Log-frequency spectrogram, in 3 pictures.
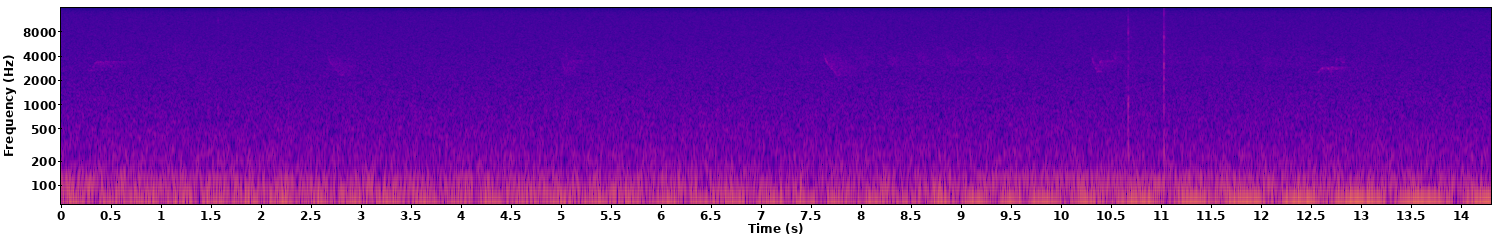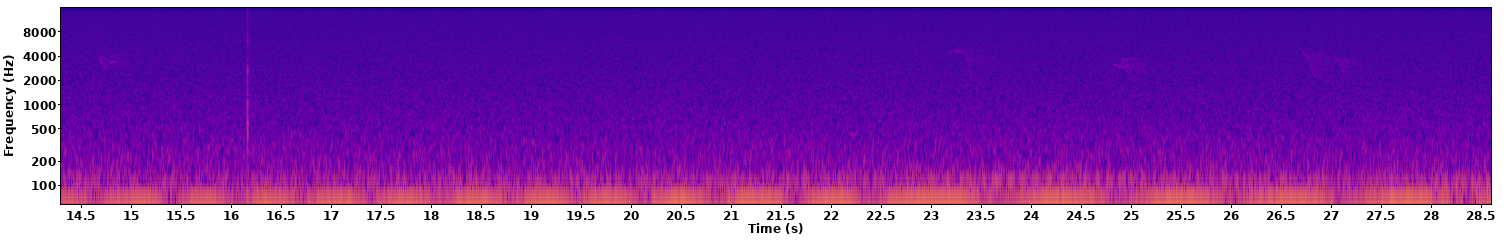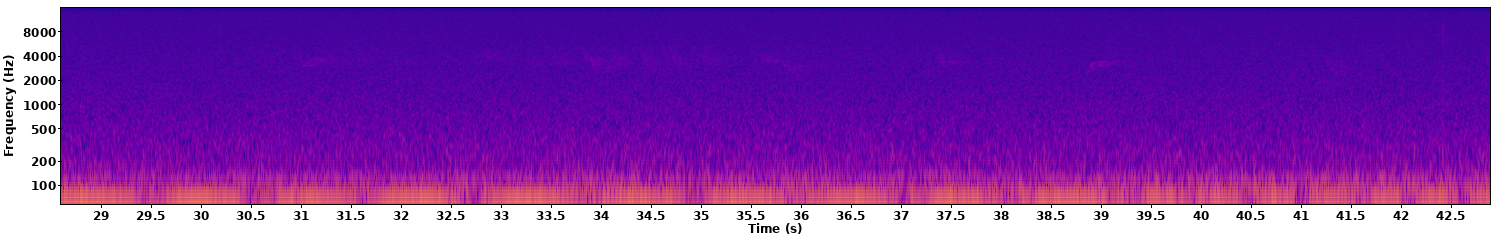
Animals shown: Blue-headed Vireo (Vireo solitarius), Ovenbird (Seiurus aurocapilla)

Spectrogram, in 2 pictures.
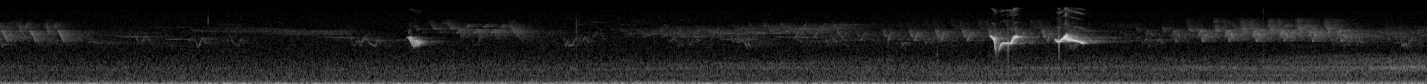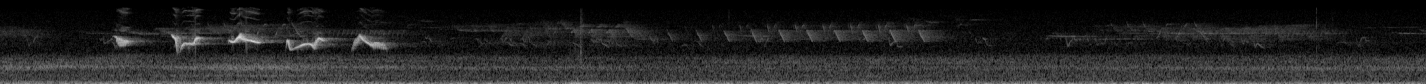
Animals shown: Black-throated Green Warbler (Setophaga virens), Mourning Warbler (Geothlypis philadelphia), Chestnut-sided Warbler (Setophaga pensylvanica), Black-throated Blue Warbler (Setophaga caerulescens), Black-capped Chickadee (Poecile atricapillus), Pine Warbler (Setophaga pinus), Blackburnian Warbler (Setophaga fusca), Red-eyed Vireo (Vireo olivaceus), Ovenbird (Seiurus aurocapilla), Scarlet Tanager (Piranga olivacea), Brown Creeper (Certhia americana)

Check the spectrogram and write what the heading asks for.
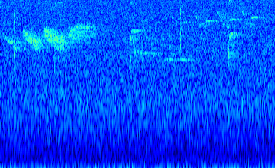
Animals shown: Blackburnian Warbler (Setophaga fusca), Black-capped Chickadee (Poecile atricapillus), Hairy Woodpecker (Dryobates villosus), Black-throated Blue Warbler (Setophaga caerulescens)

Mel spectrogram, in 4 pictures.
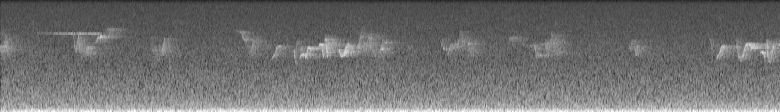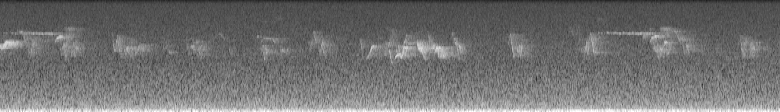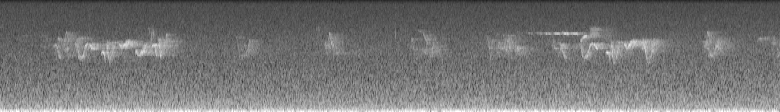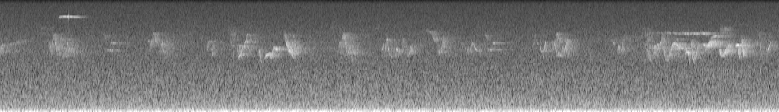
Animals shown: Scarlet Tanager (Piranga olivacea), Blue-headed Vireo (Vireo solitarius), Eastern Wood-Pewee (Contopus virens), Black-throated Green Warbler (Setophaga virens)

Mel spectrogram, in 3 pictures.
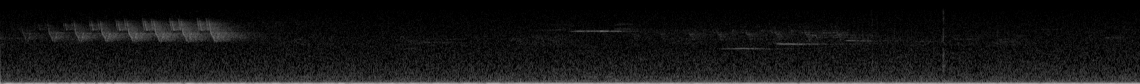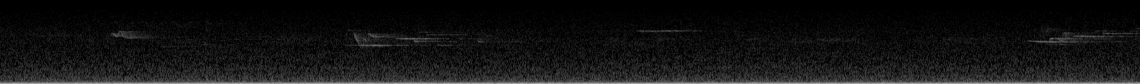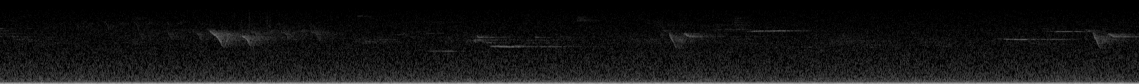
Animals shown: Hermit Thrush (Catharus guttatus), Ovenbird (Seiurus aurocapilla), Blue-headed Vireo (Vireo solitarius), Black-throated Green Warbler (Setophaga virens)

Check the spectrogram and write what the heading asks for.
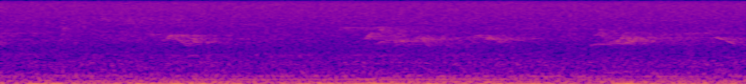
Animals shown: Red-eyed Vireo (Vireo olivaceus), Scarlet Tanager (Piranga olivacea)

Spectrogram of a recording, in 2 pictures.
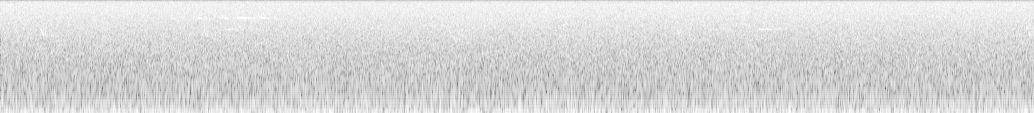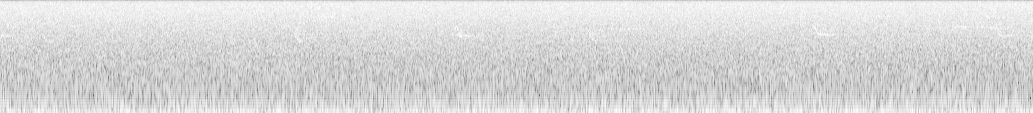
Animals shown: Golden-crowned Kinglet (Regulus satrapa), Blue-headed Vireo (Vireo solitarius)

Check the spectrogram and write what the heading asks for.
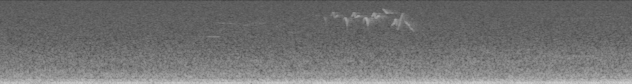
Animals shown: Magnolia Warbler (Setophaga magnolia), Hermit Thrush (Catharus guttatus)

